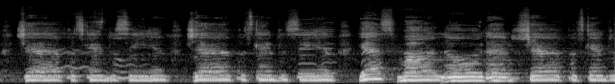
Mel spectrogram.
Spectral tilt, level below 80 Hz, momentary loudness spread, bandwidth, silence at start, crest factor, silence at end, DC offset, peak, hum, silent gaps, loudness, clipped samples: -6.5 dB/octave; -68 dBFS; 7 LU; 12 kHz; 0.05 s; 14 dB; 0 s; under 0.1%; 0 dBFS; none; none; -16 LUFS; under 0.1%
